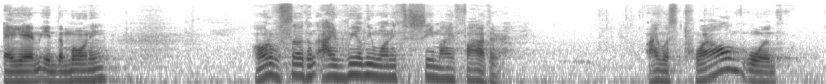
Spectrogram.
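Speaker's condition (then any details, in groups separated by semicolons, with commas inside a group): Cleft lip and palate; congenital cleft lip and palate, eleven operations and surgeries at early age; could not suck breast milk as newborn, fed formula and cow milk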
